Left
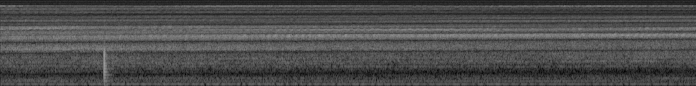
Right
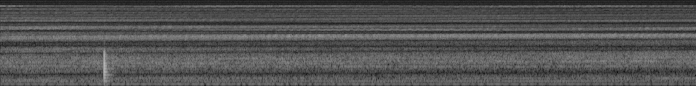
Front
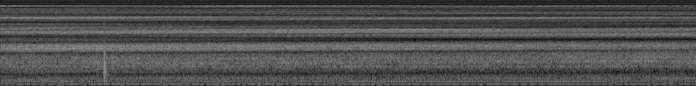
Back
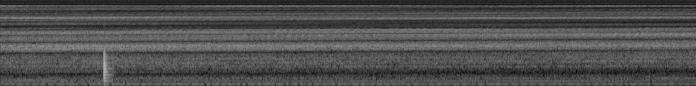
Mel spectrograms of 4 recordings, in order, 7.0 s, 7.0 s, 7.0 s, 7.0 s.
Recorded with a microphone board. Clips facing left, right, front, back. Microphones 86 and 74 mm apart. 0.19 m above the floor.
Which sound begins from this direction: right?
A drone, at 0.0 s.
